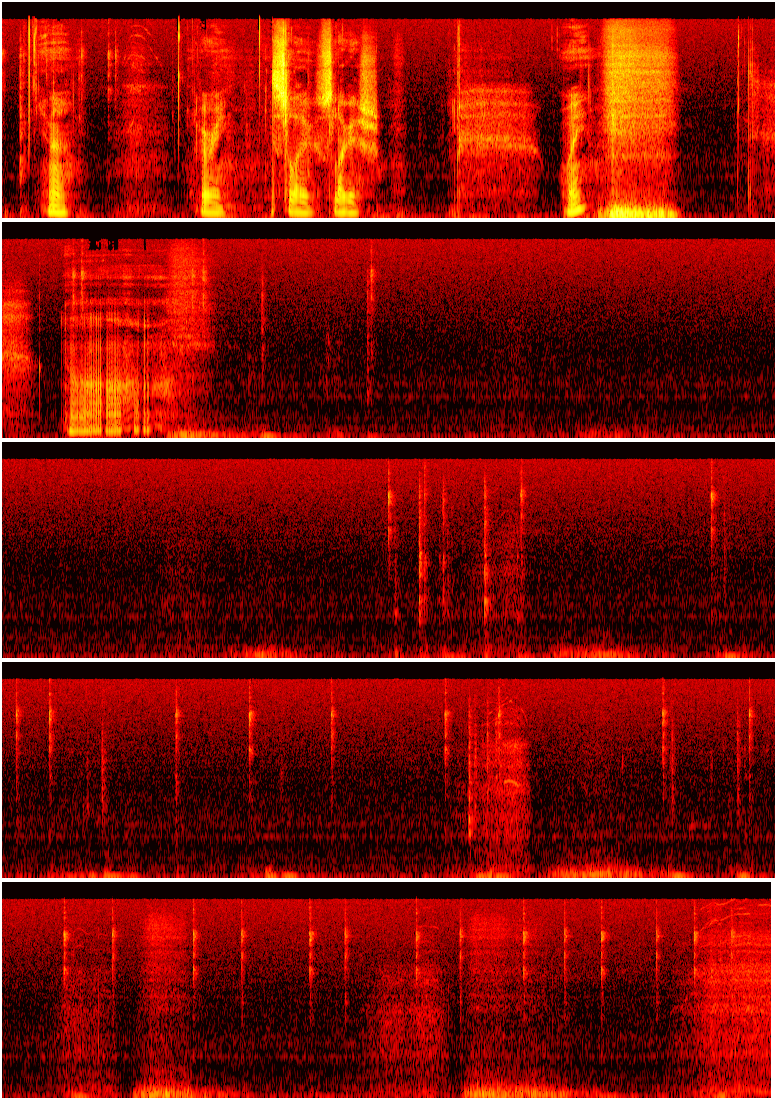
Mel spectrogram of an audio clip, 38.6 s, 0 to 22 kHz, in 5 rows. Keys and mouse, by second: 0.8 alt+super+click, 1.3-2.8 alt+super+drag, 4.4 super+3, 5.6 super+1, 8.4 super+click, 9.6 super+click, 11.4-19.3 alt+super+drag, 20.6-22.5 alt+super+drag, 23.3 super+click, 24.0 super+e, 24.9-25.7 super+drag, 25.8 super+w, 26.5 super+click, 28.2-29.8 alt+super+drag, 30.7 alt+super+click, 32.0-32.8 super+drag, 33.3 super+click, 34.4-35.1 super+drag, 35.5 super+click, 36.5 super+click, 37.5 super+click, 38.2 alt+super+click.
